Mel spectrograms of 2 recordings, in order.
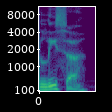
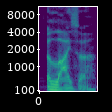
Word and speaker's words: Eliza: Still with the same smile, the goblin asked not to say Lisa, but to pronounce Eliza, but she insisted on her own.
